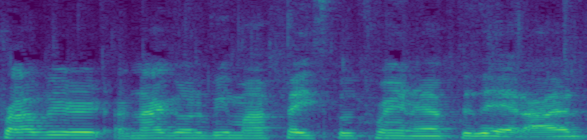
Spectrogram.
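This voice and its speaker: Noticeable background noise accompanies a woman's speech. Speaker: home cooking channel host. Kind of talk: casual cooking tutorial. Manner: animated.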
